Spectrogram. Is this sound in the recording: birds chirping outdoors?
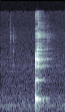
no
